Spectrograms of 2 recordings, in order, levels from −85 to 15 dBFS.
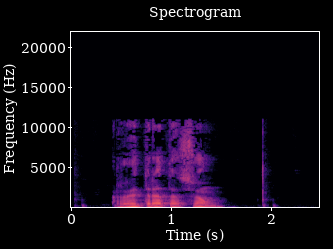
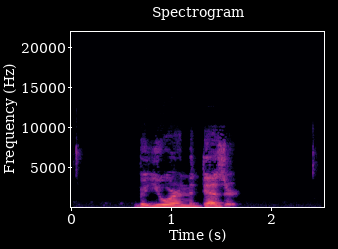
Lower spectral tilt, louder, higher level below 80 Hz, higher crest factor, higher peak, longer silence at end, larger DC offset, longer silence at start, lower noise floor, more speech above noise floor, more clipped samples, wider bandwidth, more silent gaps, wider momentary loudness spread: about the same, -5 dB/octave vs -5.5 dB/octave; about the same, -25 LUFS vs -23 LUFS; first, -42 dBFS vs -64 dBFS; first, 24 dB vs 18 dB; first, -4 dBFS vs -8 dBFS; second, 0.55 s vs 0.9 s; neither; second, 0.4 s vs 0.65 s; second, -63 dBFS vs -74 dBFS; second, 38 dB vs 52 dB; neither; first, 11.5 kHz vs 10 kHz; neither; first, 23 LU vs 12 LU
